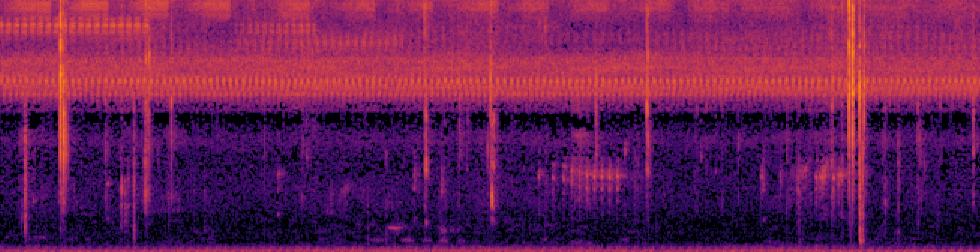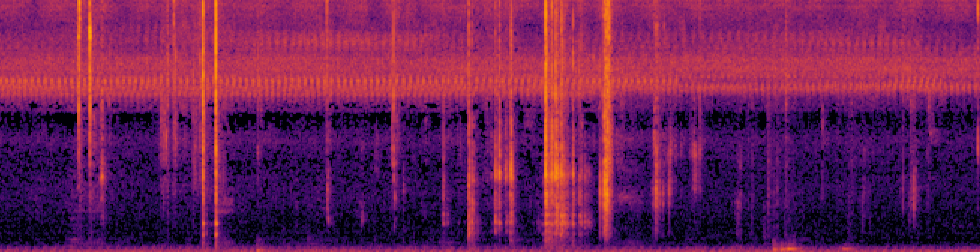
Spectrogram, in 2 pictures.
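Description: Scattered sharp clicks of cooked freshwater clam shells knocking together as they are picked from the pile and opened, a few close together about three-quarters of the way through. Under them a steady high insect drone.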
